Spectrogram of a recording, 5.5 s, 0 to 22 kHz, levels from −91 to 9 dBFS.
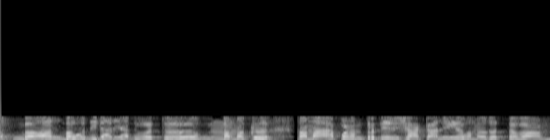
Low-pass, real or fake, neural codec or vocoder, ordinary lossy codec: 3.6 kHz; fake; codec, 44.1 kHz, 3.4 kbps, Pupu-Codec; none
